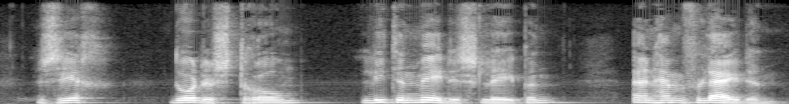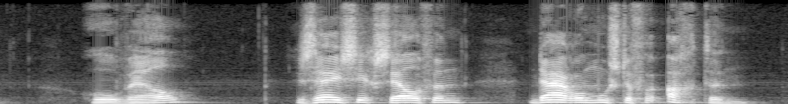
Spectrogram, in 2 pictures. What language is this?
Dutch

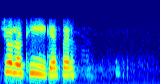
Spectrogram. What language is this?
Dogri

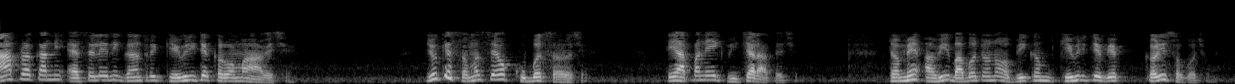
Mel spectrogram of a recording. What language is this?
Gujarati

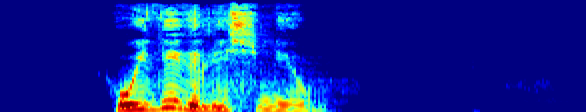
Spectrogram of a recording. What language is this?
Kabyle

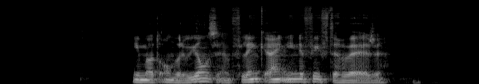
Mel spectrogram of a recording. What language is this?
Western Frisian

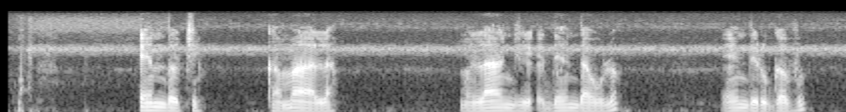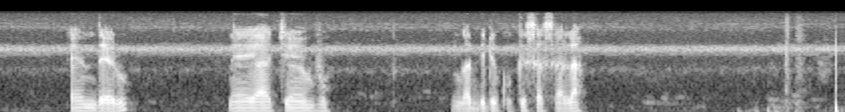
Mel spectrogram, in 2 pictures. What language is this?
Soga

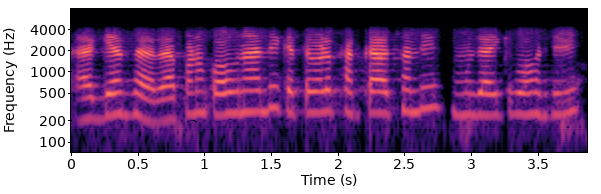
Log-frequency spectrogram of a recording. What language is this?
Odia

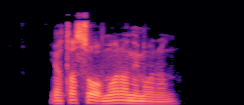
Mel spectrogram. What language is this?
Swedish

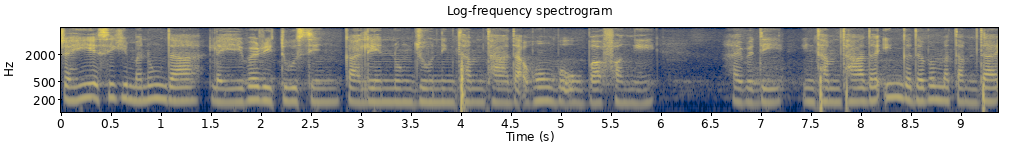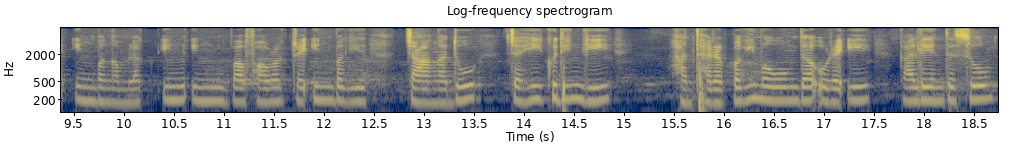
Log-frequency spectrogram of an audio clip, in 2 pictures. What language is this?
Manipuri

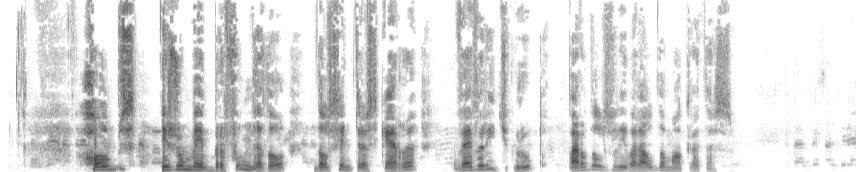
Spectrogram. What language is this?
Catalan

